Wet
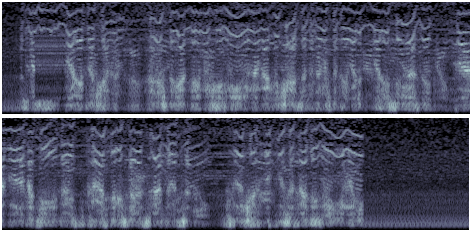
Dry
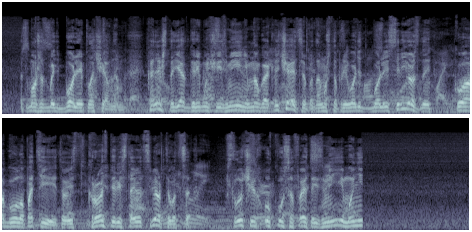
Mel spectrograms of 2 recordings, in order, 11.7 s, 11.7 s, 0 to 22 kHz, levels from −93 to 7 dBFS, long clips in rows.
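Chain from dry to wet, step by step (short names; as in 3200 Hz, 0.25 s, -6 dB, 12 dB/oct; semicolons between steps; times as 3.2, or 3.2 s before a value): spectrum mirrored in octaves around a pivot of 1400 Hz; reverse echo 71 ms -19 dB; spectral repair 0.44–0.72, 510–6300 Hz after; gain -1 dB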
